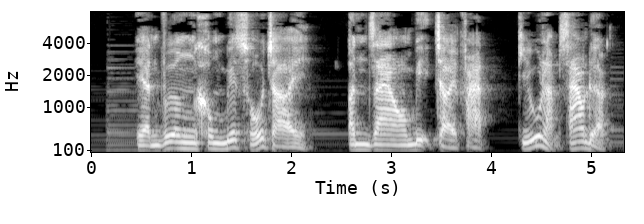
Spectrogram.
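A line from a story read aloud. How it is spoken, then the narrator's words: Loud laughing remark. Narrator (Vietnamese): cười lớn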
